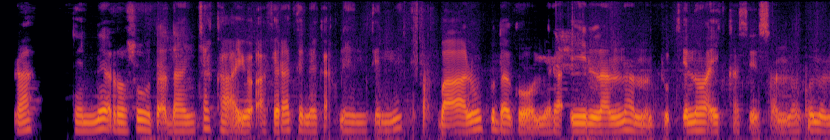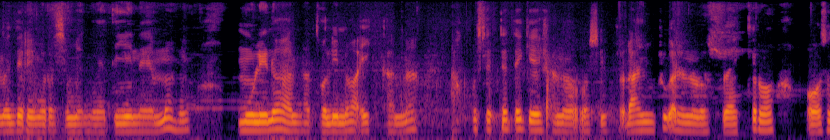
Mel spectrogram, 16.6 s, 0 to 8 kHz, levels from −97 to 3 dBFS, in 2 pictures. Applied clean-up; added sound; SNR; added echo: neural separator model SepFormer DNS4.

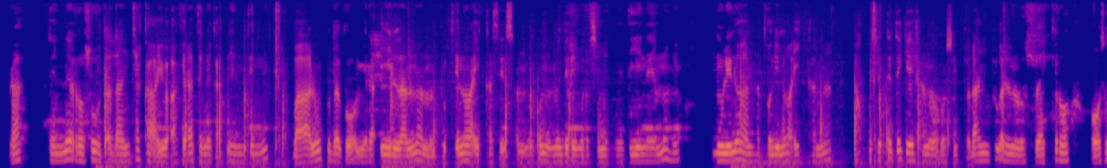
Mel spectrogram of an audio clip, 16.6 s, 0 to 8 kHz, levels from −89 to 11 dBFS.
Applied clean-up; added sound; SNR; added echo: neural mask model RNNoise.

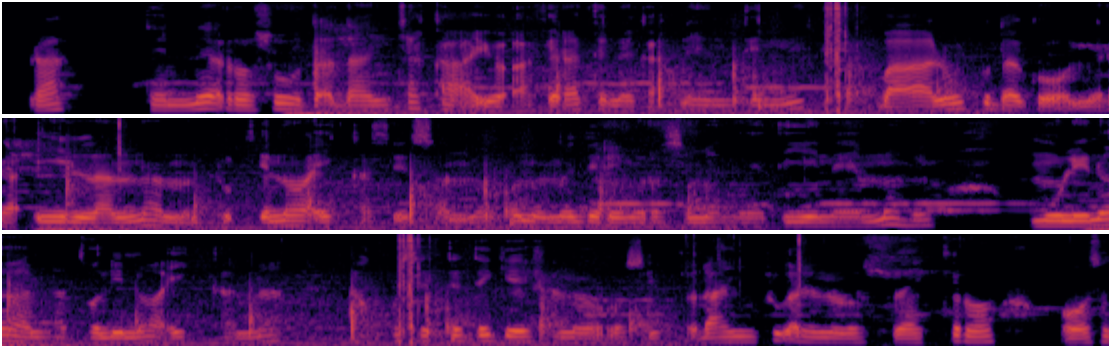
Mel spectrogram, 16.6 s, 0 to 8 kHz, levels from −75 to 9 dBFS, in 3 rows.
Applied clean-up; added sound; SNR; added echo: none; Walk, footsteps + Camera; 7 dB; none.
